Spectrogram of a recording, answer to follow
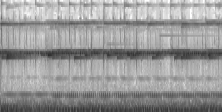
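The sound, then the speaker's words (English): Handheld bells shaken hard and fast by a witch doctor, a dense, continuous ringing with rapid metallic strikes over a steady low rumble, loud for the whole stretch, with no voices. “The witch doctor immediately held up some bells in her hand and shook them violently.”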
